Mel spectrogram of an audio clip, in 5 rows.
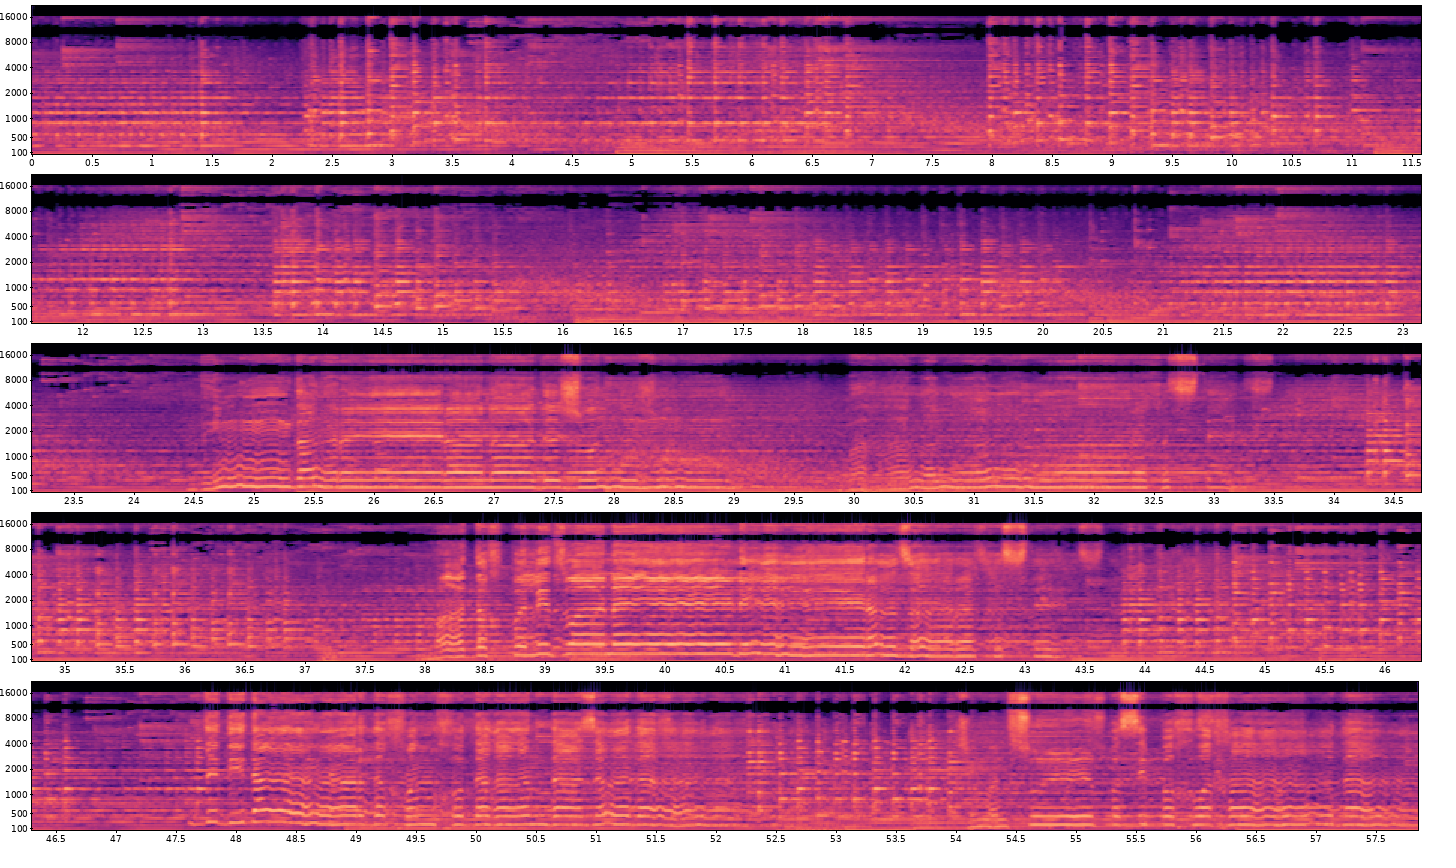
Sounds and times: Traditional music: 0.0 - 57.8.

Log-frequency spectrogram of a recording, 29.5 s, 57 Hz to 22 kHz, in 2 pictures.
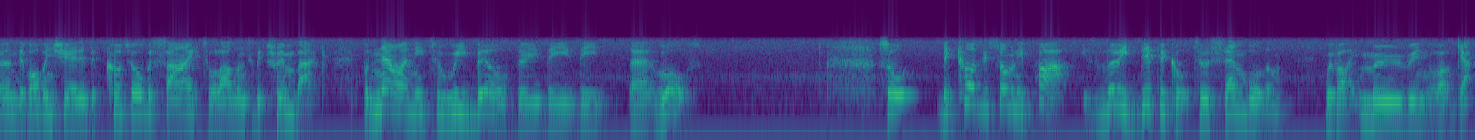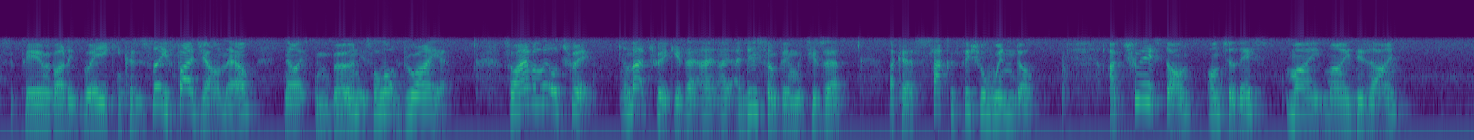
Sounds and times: Speech: 0.0 - 7.1, 8.8 - 25.2, 25.8 - 28.9
Inside, small room: 0.0 - 29.4.

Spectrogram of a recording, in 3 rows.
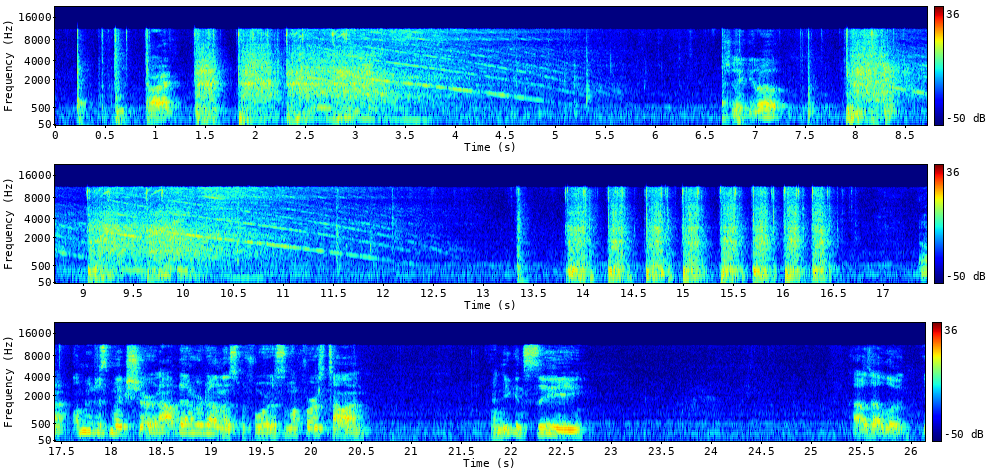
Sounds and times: Blender: 1.4 - 5.5, 7.9 - 12.8, 13.8 - 16.5.

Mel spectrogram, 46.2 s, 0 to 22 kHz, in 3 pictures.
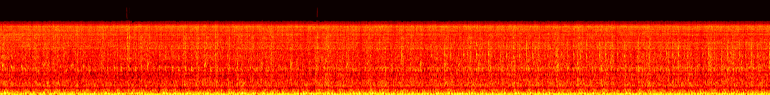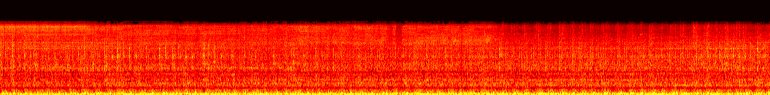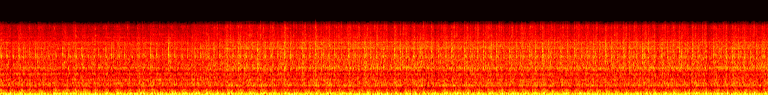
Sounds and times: Idling: 0.0 - 46.1
Vehicle: 0.0 - 46.1.

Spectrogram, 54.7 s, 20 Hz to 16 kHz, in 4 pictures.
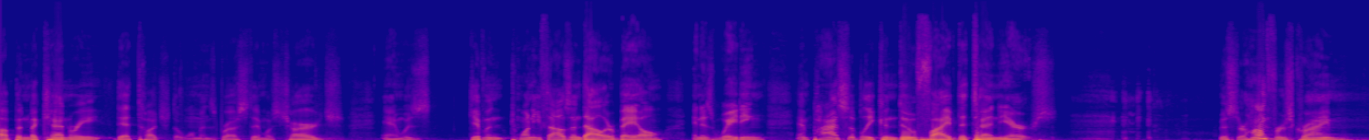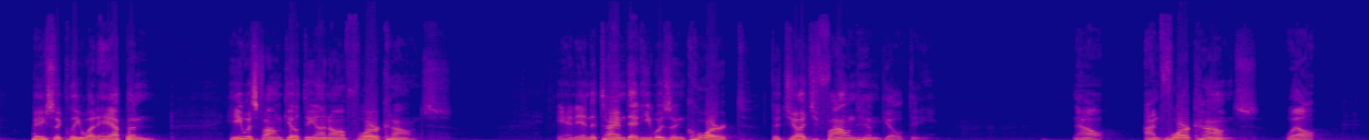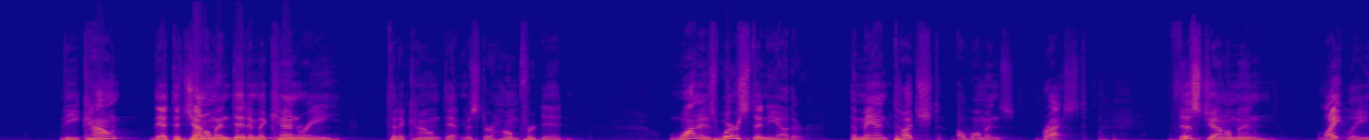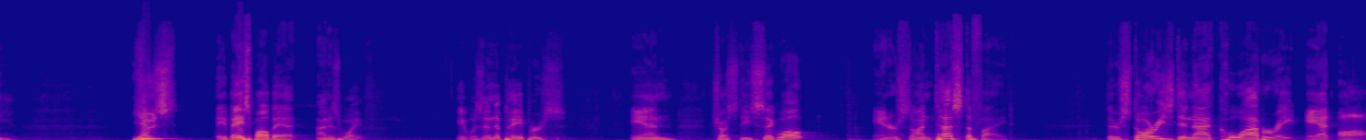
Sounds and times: Speech: 0.0 - 10.6, 12.2 - 15.3, 16.0 - 18.2, 19.3 - 23.1, 24.4 - 26.9, 28.0 - 33.2, 34.1 - 38.3, 39.1 - 41.2, 42.4 - 44.8, 45.7 - 46.8, 47.4 - 49.2, 49.8 - 51.2, 52.2 - 54.7.

